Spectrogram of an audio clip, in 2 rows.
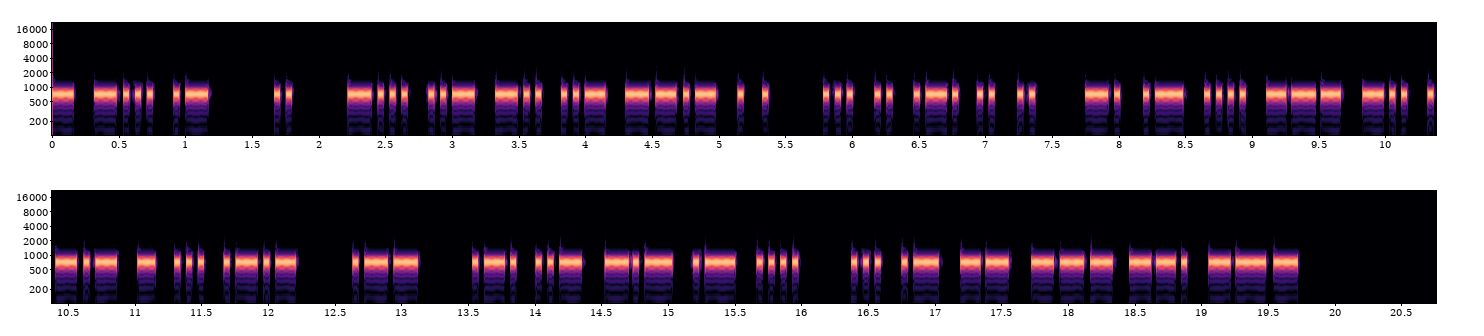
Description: Morse code (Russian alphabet), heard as a keyed tone, hand-sent with a bug key, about 27 wpm, 730 Hz. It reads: … И БУДУЩЕЕ СИРИИ НАХОДЯТСЯ В РУКАХ САМОГО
